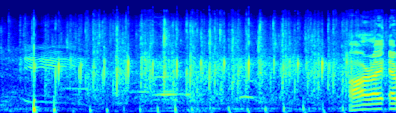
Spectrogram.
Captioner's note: audience cheering and clapping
